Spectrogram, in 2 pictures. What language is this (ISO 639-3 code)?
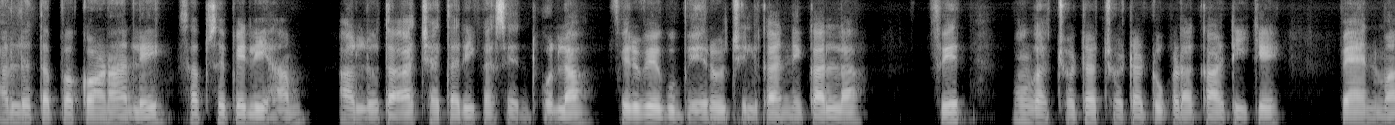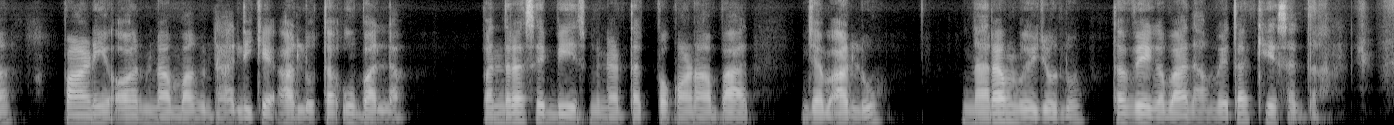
gbm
